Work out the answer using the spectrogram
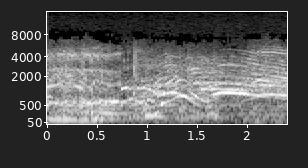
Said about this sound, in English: Nobody wants to hear you talk, just belch.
